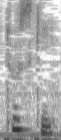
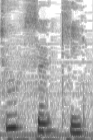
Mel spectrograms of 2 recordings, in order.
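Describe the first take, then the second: First: The phrase is squeezed into two quick syllables. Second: The phrase is said slowly in three clear syllables. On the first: "it kind of sounds like two syllables" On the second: "if someone's talking more slowly or if they're articulating"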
